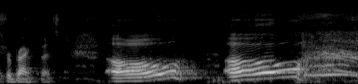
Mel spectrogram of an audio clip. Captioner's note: laughs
